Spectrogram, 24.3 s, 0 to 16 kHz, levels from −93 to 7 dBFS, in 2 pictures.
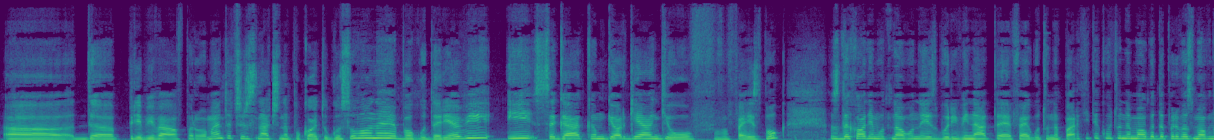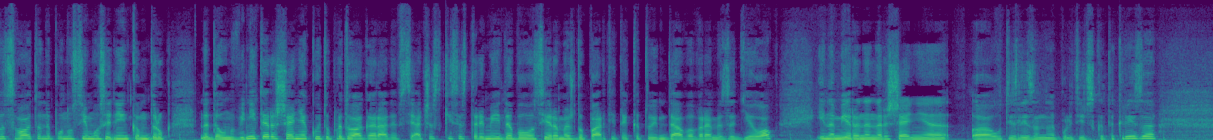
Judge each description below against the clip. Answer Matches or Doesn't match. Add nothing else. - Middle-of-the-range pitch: Matches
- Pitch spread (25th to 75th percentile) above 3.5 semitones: Matches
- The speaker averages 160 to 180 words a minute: Matches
